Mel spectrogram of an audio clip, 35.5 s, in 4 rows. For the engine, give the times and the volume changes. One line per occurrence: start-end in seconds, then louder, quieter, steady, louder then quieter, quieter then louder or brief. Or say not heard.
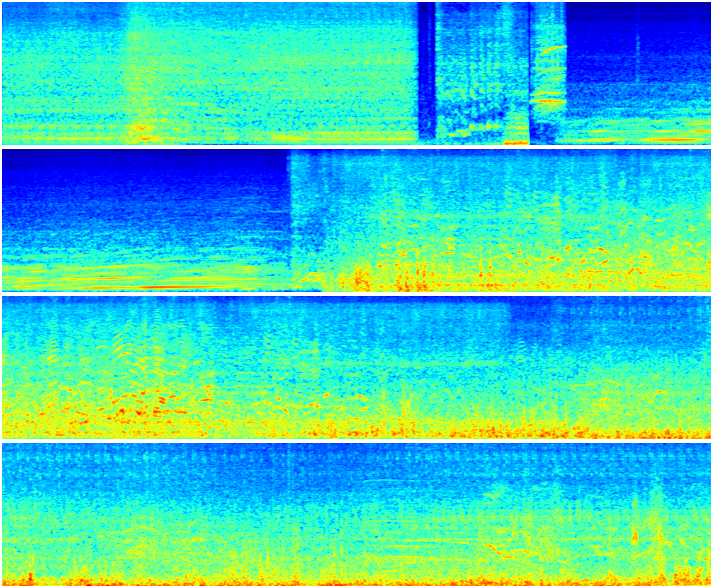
0.0-35.4 steady.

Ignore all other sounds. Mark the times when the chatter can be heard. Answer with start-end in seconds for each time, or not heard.
13.6-35.4.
